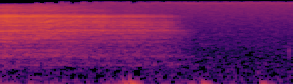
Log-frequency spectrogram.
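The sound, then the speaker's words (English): A slow, deep inhale taken during a guided relaxation exercise: a faint, airy hiss that lasts under two seconds and then gives way to near silence. “I just want you to take a deep breath. Like, let's do that together. Breathe in with me.”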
